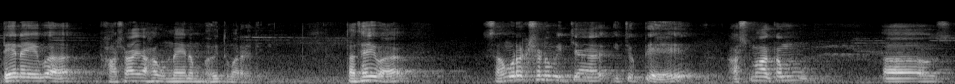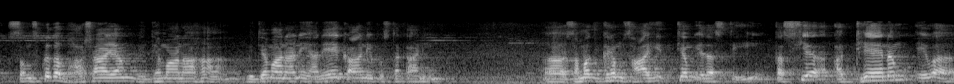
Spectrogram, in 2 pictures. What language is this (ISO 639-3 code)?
san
